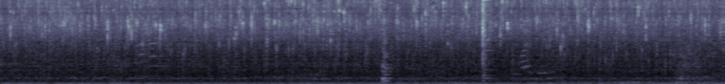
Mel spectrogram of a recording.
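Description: Potato cutlets deep-frying in hot oil in a kadhai: a steady crackling sizzle of many tiny pops. Two sharp clicks stand out, about five and six and a half seconds in.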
